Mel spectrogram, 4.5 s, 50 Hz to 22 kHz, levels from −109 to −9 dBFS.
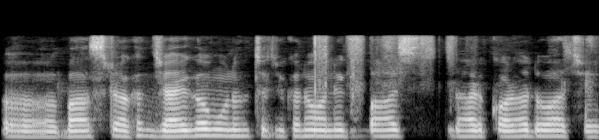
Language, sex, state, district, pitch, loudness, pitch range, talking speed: Bengali, female, West Bengal, Jhargram, 165 Hz, -22 LUFS, 155-165 Hz, 160 wpm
